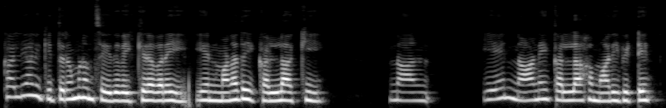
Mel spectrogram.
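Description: A woman's voice: on the high side, steady tone, measured pace, lightly acted. A woman voicing a grieving, strong-willed older widowed mother in an audiobook, speaking emotionally. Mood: anguished. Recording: tinny phone-like sound.

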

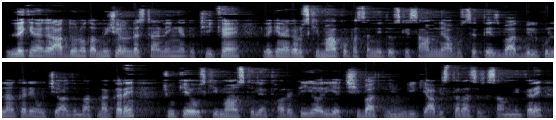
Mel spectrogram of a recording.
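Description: A man's voice: mid-range voice, little pitch movement, fast talker, few pauses, warm tone. A man from India answering a viewer's question in a religious talk, patiently explaining and often checking that the listener follows.

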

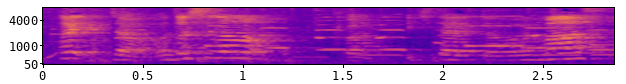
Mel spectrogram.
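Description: A woman's voice: high-pitched, brisk, echoey room, far from the mic, over loud music. A teenage girl in casual, playful group chat, recorded a short way from the camera in an indoor room. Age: teens. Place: small room, indoors, sofa.

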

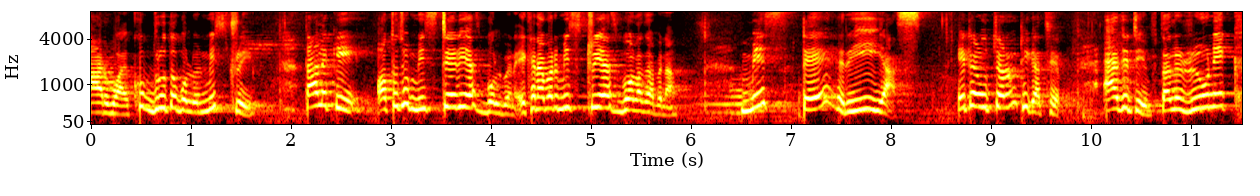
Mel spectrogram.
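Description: A woman from Bangladesh with a high, light voice gives a recorded vocabulary lecture for exam students. She explains each word patiently, spells it out letter by letter, and mixes English example sentences into her explanations. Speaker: vocabulary teacher.

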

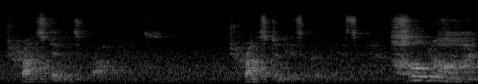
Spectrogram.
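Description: A middle-aged man, a priest, preaching a sermon with big swings between loud passages and hushed ones. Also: medium pitch, lively intonation, slow, background noise. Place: church sanctuary. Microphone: far camera. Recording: echoey church from far off.

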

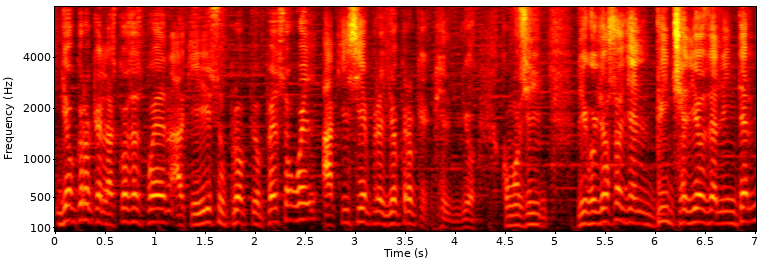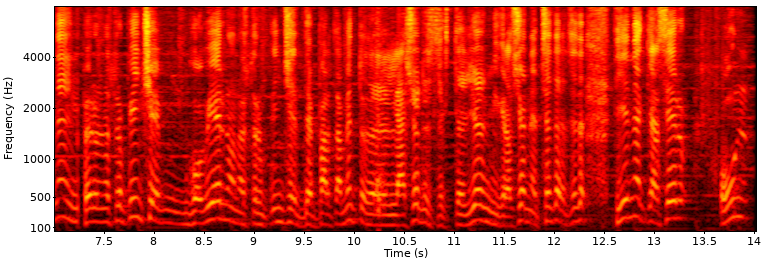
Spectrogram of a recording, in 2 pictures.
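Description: A young man with a Mexican accent hosting a comedic news rant in a crude, profane, joking way and slipping into quick voices. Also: fairly high pitch, expressive, soft background music. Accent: Mexican Spanish. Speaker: masked comedy news host.

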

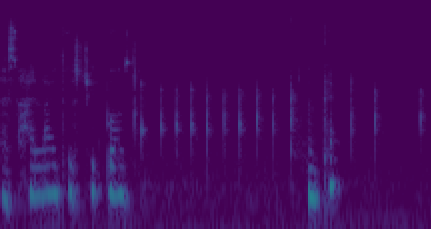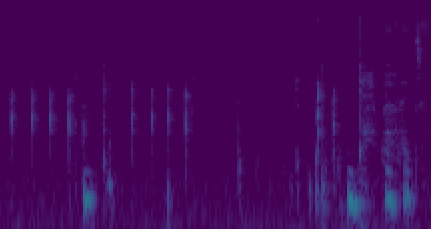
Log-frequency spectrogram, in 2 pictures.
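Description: A woman doing a fast, aggressive ASMR role-play as a makeup artist, mostly soft-spoken with rapid repeated words and slipping into soft speech. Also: on the low side, level tone, noisy background.

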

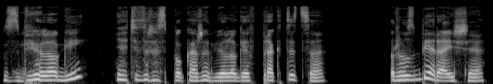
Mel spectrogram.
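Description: A woman voicing an aggressive, possessive teenage boyfriend who yells and curses. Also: high-pitched, normal speed, no room sound, studio quality, close to an everyday voice. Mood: angry. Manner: yelling, cursing, bullying.

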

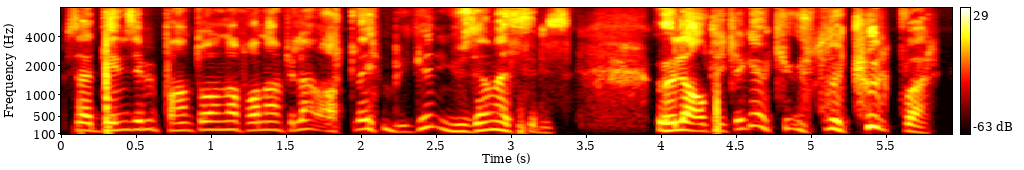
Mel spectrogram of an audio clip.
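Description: High, gravelly man telling a story. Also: fast talker, no room sound. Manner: lively, jokey storytelling, addresses listeners directly. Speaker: guest telling an old prank story. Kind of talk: animated anecdote in an interview.

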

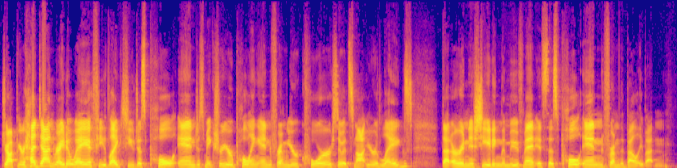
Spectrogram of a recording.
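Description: Recovering from a cold, a young woman in her twenties sounds stuffy and nasal while she demonstrates and coaches a mat pilates routine indoors at home. Her lowish voice is bright and forceful, with fairly even intonation and a moderate pace. A little breathless from the effort, she counts down while chatting encouragingly.

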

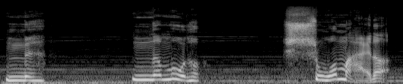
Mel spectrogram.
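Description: A man's voice: sits high, very animated, measured pace, faint music behind, pitched above the performer's own voice. A man voicing a frightened young male cousin who stammers and pleads.

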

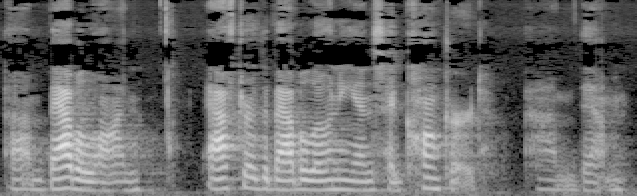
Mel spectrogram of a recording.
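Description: A woman pastor with a Midwestern American accent, preaching a sermon in a slow, measured way with pauses. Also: on the low side, little pitch movement, vocal fry, sharp tone, poor audio. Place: church sanctuary.

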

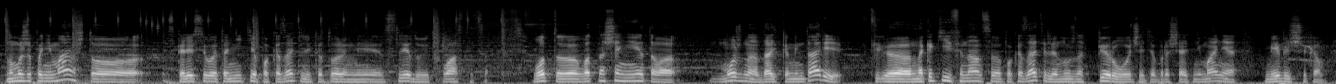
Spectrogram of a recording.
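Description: A man's voice: medium pitch, a little fast, darkish tone, faint music behind. A man interviewing a guest, asking long conversational questions with fillers. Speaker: interviewer, channel host. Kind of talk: casual interview.

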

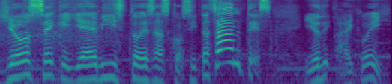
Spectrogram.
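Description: Young Mexican gaming host, casual and chatty, voice on the higher side, lively delivery. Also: male voice, moderate pace, faint music behind. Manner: excitable, chatty, often calls out to viewers. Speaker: gaming YouTuber. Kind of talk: let's play commentary.

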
